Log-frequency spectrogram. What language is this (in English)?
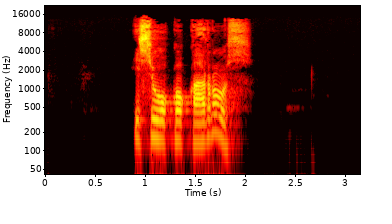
Kabyle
